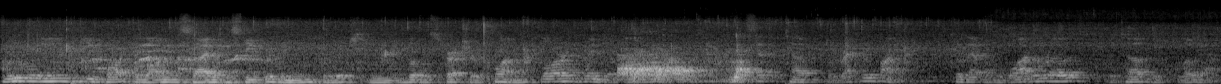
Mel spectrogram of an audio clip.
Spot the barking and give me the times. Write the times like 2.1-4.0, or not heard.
0.7-2.6, 6.2-7.5.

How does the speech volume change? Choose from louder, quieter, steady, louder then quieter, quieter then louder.
quieter.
